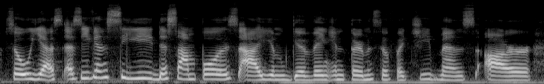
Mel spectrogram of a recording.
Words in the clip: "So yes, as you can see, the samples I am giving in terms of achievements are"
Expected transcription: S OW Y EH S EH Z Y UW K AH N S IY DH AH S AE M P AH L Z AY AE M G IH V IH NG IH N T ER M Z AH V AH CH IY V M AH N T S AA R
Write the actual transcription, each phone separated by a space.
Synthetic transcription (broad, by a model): S OW Y EH S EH S Y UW K AH N S IY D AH S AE M P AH L S AY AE M G IH V IH NG IH N T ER M S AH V AH CH IY V M AH N T S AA R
